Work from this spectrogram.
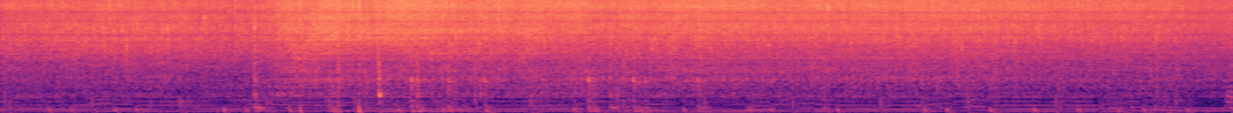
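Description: Fish sizzles as it browns in a frying pan, with a steady loud crackle and occasional stirring or scraping on top.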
